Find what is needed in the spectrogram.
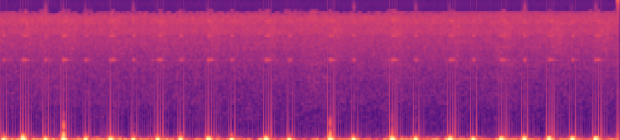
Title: Female heart beating with visible neck pulse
